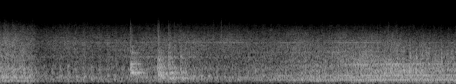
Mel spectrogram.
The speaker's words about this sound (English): The pilot fights with the joystick as the chopper veers out of control.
